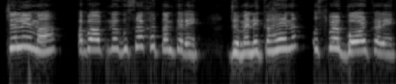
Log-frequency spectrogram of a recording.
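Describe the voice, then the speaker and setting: Cartoon role: a clingy, resentful young daughter with a piping, high voice, voiced by a woman. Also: a little fast, fairly bright tone. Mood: coaxing. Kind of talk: animated family drama dialogue.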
